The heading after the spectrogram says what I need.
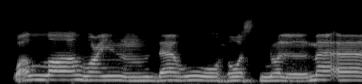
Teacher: Bunyi qalqalah sebab sukun mahad.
